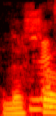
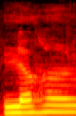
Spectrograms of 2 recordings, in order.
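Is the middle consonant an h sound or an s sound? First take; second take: s sound; h sound. First: The middle consonant is an s sound. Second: The middle consonant is an h sound. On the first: This is the city way of saying it. The speaker calls it right. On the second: This is the local village way of saying it. The speaker calls it wrong. "લહણ નહીં"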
